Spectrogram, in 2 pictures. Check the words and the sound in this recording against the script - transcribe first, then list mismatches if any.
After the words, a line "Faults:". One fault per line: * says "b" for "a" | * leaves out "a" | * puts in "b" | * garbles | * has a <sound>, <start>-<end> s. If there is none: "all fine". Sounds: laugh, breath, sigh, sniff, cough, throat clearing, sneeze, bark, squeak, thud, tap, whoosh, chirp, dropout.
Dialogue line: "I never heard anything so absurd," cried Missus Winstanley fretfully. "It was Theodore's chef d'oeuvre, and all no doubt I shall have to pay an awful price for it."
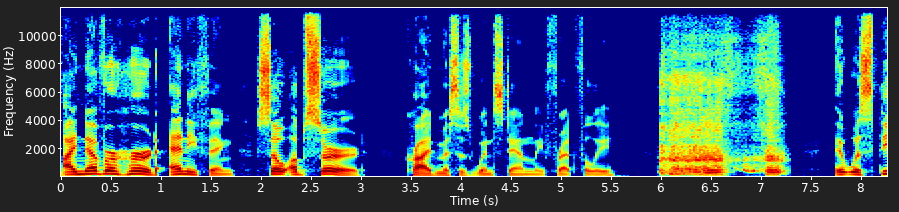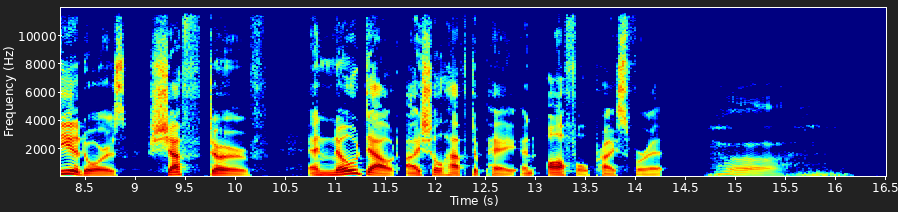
"I never heard anything so absurd," cried Missus Winstanley fretfully. "It was Theodore's chef d'oeuvre, and no doubt I shall have to pay an awful price for it."
Faults:
* has a sniff, 6.0-7.3 s
* leaves out "all"
* has a sigh, 14.7-16.2 s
